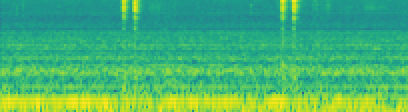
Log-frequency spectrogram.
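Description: Computer mouse clicks: two quick pairs of clicks, about a second and a half apart, over a faint low hum.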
